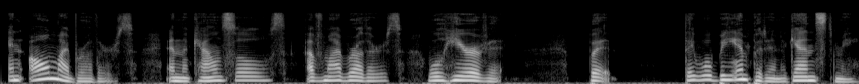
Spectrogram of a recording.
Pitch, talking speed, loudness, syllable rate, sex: 170 Hz, 145 wpm, -17 LUFS, 4.4 syllables/s, female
